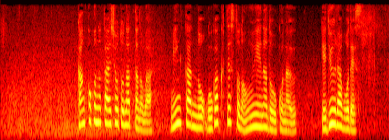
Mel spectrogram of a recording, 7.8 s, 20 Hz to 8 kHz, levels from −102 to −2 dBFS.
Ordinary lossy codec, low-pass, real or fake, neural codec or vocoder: MP3, 48 kbps; 7.2 kHz; real; none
